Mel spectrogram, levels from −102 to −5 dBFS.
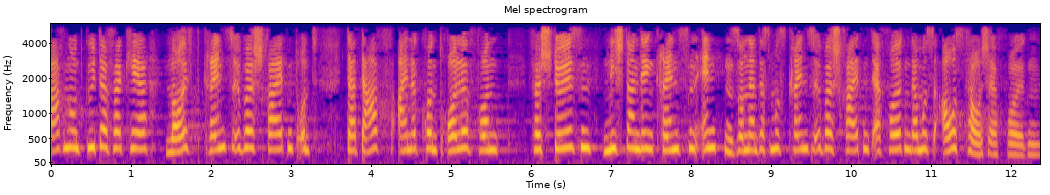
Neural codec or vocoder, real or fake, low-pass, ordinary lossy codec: none; real; 5.4 kHz; none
